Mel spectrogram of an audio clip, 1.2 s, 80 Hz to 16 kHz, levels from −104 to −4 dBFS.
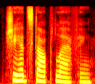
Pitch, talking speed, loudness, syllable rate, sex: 210 Hz, 200 wpm, -17 LUFS, 5.6 syllables/s, female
